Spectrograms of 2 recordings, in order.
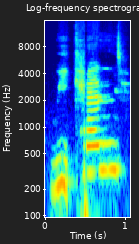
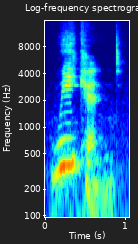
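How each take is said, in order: First: The stress is on the second syllable. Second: The stress is on the first syllable. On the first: This is the British English pronunciation. "British English, the stress falls on the second syllable" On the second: This is the American English pronunciation. "American English"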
